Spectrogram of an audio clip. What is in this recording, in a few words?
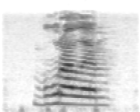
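"буралӧм", Komi, female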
